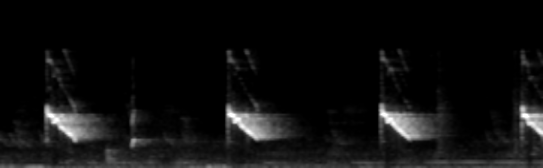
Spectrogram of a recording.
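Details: Female Oriental white-eye lure call meant to set males singing: bright descending high chirps, each sliding sharply down, given roughly once a second, with a soft steady low tone underneath.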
